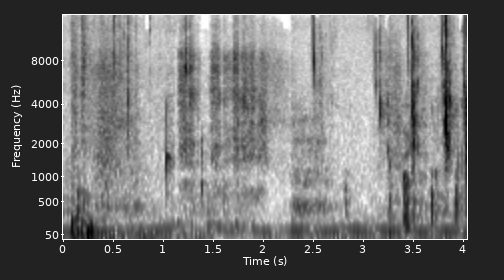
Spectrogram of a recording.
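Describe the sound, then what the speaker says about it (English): A pen scratches across paper in quiet, close strokes, with short pauses and a few sharper ticks, in a calm Hogwarts hospital-wing roleplay setting. "write that down"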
